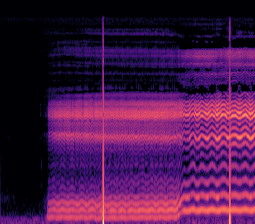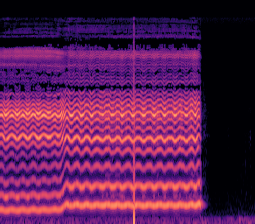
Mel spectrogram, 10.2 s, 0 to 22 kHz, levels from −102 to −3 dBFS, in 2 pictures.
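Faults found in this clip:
Invalid numbers at full scale in music: sharp bangs at 2.05, 4.59 and 7.77 s, likely a DSP block emitting infinite values clamped to full scale, lengths fitting 512- and 256-sample blocks.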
